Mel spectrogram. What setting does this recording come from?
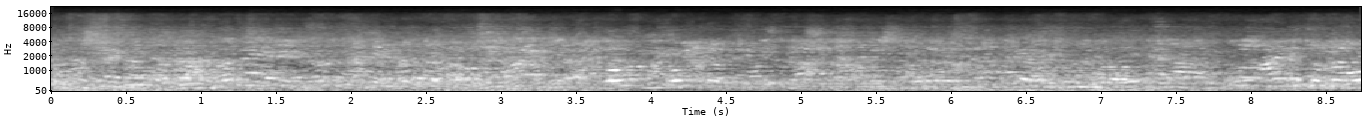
crowded indoor space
